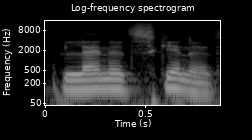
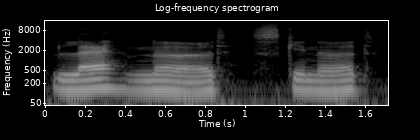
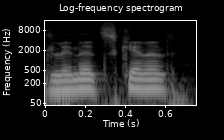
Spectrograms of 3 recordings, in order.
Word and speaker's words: Lynyrd Skynyrd: pronounce it but it's literally says underneath it pronounced Leonard skinnard is that how you is that how you say it that's how it says pronounced leard skinnard I thought it was linard skinnard okay that's what it is today we're listening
